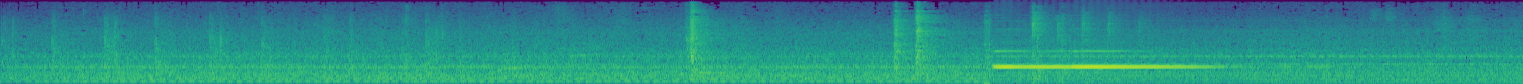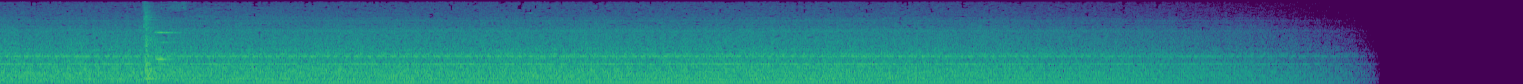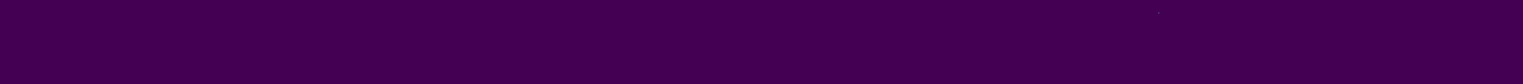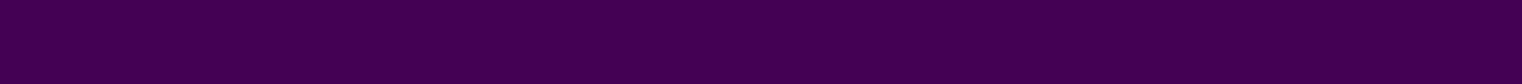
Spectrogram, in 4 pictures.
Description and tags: Hospital Waiting Room noise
